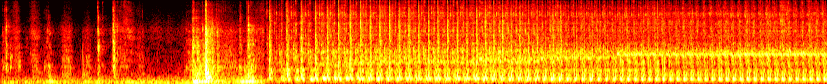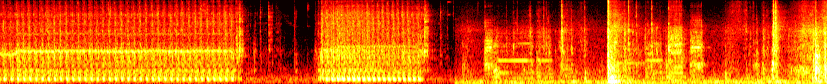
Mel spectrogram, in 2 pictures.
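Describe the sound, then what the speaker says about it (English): A sewing machine edge-stitches a Kraft-Tex tote bag in a long, steady close whir, stopping briefly, then running a short burst and a few clicks and thuds near the end. "I'm going to edge stitch it once, and then on the other side, edge stitch it again."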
